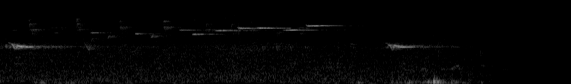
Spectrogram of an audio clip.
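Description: Birds calling. A clear, slightly falling call comes twice, at the start and about four seconds in, with a run of short, high chirps from another bird between them. A soft low thump sounds just after the second call.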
